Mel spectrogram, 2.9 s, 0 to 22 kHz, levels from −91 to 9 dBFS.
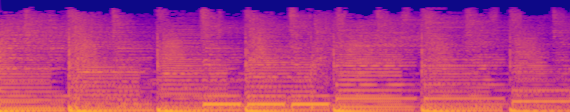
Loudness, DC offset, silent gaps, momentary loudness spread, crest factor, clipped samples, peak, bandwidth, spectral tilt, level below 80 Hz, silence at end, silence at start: -17 LUFS; under 0.1%; none; 5 LU; 14 dB; under 0.1%; -2 dBFS; 17 kHz; -4.5 dB/octave; -20 dBFS; 0 s; 0 s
